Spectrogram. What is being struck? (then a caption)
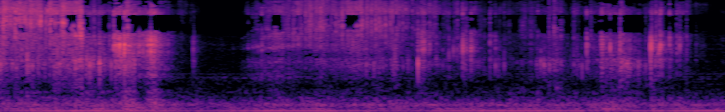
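Bar of soap scraped with a metal blade. A metal utility-knife blade scores and carves layered shavings off a solid translucent yellow bar of soap held in the hand. Dense, bright scraping and crackling crunches are loudest in the first second and a half, then settle into quieter, steady scratchy carving with occasional sharper snaps.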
